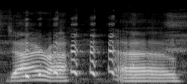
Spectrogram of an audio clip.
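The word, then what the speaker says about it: Jireh: It's pronounced Gyra. It's Gyra.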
